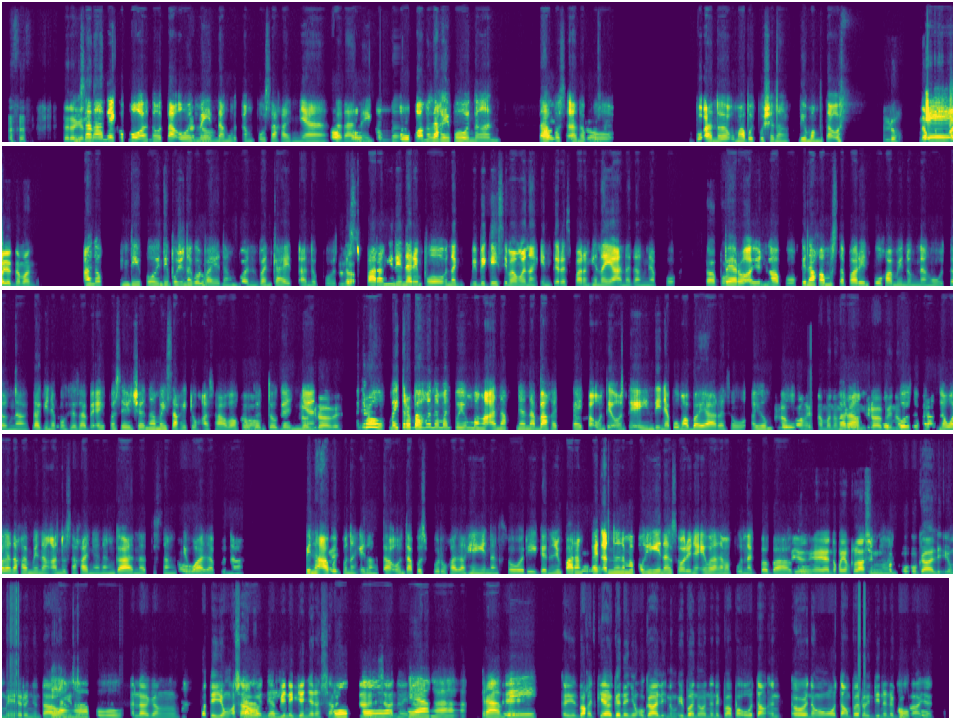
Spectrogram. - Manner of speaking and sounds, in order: chuckle; static; mechanical hum; unintelligible speech; distorted speech
- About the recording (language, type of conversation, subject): Filipino, unstructured, Ano ang tingin mo sa mga taong palaging nanghihiram ng pera pero hindi nagbabayad?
